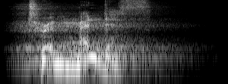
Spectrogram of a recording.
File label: Male Orc WOW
